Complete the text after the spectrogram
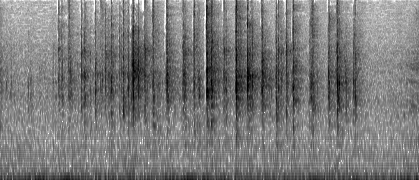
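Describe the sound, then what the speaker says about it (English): Someone types a name and email address on a computer keyboard, producing a steady string of crisp, close key clicks that speed up in the middle, quiet and without voices. "I'm going to type in my name here and email address"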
